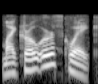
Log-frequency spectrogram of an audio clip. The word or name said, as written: microearthquake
